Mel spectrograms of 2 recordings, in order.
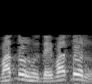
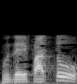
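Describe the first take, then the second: First: The name ends with a final n sound. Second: The name ends with a bare u vowel. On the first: The speaker calls it wrong. "panggil namanya salah" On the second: The speaker calls it right.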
